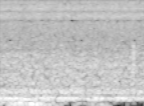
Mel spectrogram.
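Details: Disturbed honey bee colony being recovered after tumbling down, Puning, Guangdong, China. A thick, continuous humming buzz dominates, with slight low rumbles of handling underneath.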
